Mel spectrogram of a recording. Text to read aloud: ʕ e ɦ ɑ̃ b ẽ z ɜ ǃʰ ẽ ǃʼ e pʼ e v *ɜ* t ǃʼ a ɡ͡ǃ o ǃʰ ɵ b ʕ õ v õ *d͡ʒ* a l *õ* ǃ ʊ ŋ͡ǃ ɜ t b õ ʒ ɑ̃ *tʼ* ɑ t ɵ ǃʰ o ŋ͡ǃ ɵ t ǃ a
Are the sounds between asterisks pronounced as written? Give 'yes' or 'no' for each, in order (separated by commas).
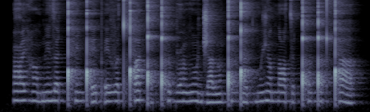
yes, yes, yes, no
